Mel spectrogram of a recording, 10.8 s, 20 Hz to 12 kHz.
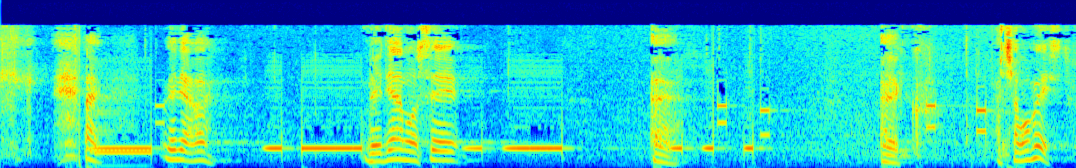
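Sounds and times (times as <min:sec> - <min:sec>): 
speech: 0:00.8 - 0:02.2, 0:03.6 - 0:04.7, 0:06.5 - 0:06.9, 0:08.8 - 0:09.3, 0:10.0 - 0:10.7
steady electronic telephone line tone: 0:00.9 - 0:01.7, 0:02.6 - 0:03.6, 0:04.7 - 0:05.8.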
